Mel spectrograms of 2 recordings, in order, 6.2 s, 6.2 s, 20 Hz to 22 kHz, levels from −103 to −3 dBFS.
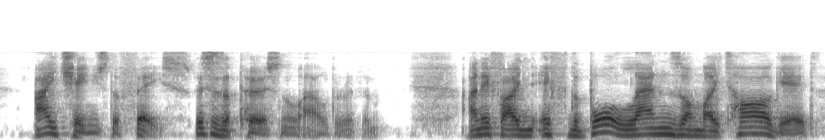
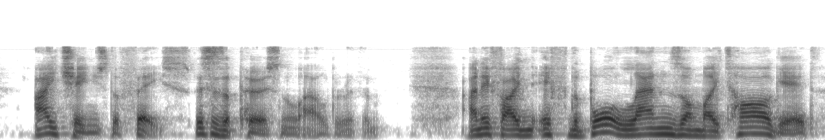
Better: second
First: garbled, watery; badly; nothing above 5.5 kHz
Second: garbled, watery; slightly; nothing above 6.5 kHz

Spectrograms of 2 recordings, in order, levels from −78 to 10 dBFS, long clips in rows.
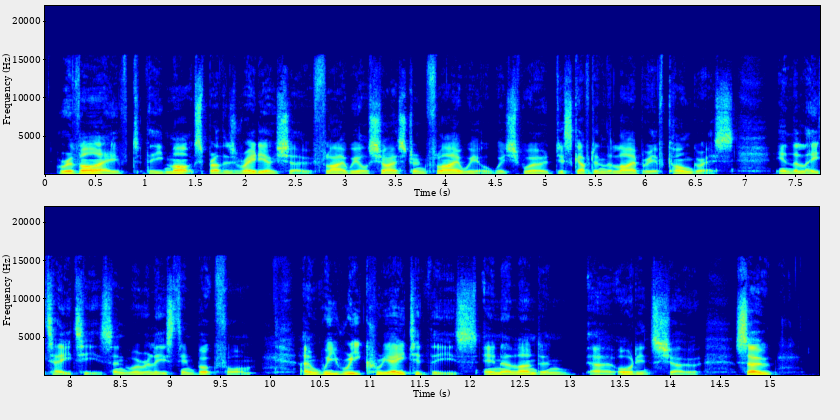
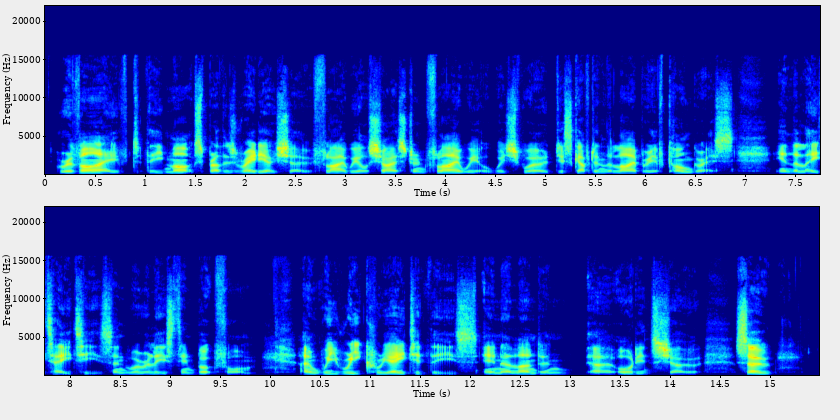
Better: first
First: none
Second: thin; very; fading below 850 Hz

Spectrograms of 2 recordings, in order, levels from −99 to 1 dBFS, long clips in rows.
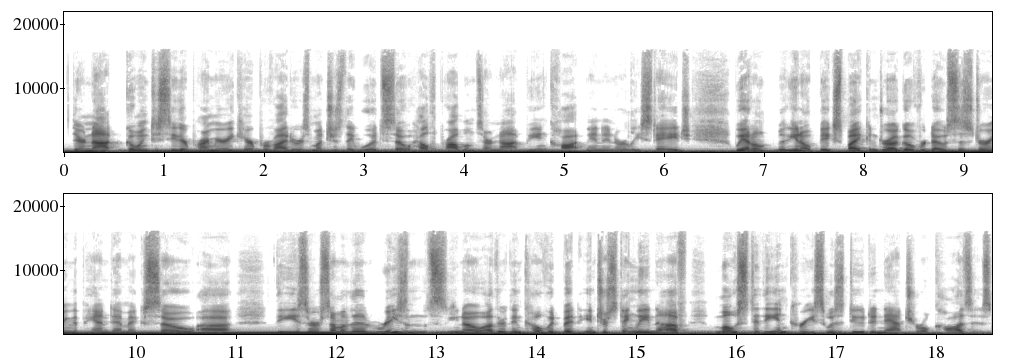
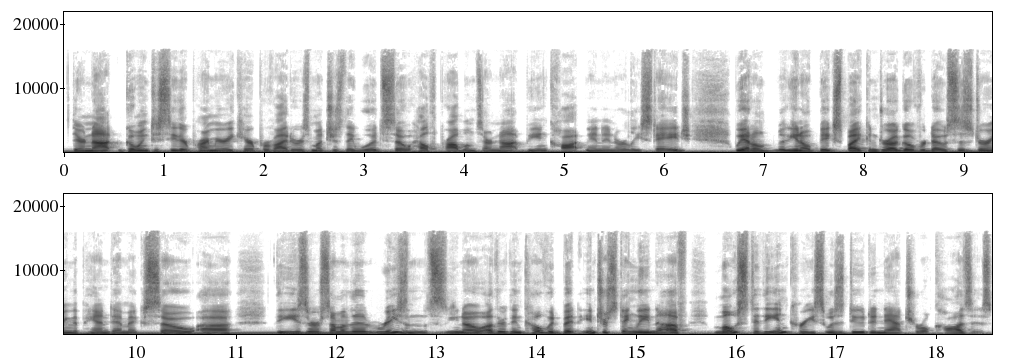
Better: second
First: low rumble; loud; throughout; 6 dB below the speech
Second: low rumble; faint; throughout; 25 dB below the speech

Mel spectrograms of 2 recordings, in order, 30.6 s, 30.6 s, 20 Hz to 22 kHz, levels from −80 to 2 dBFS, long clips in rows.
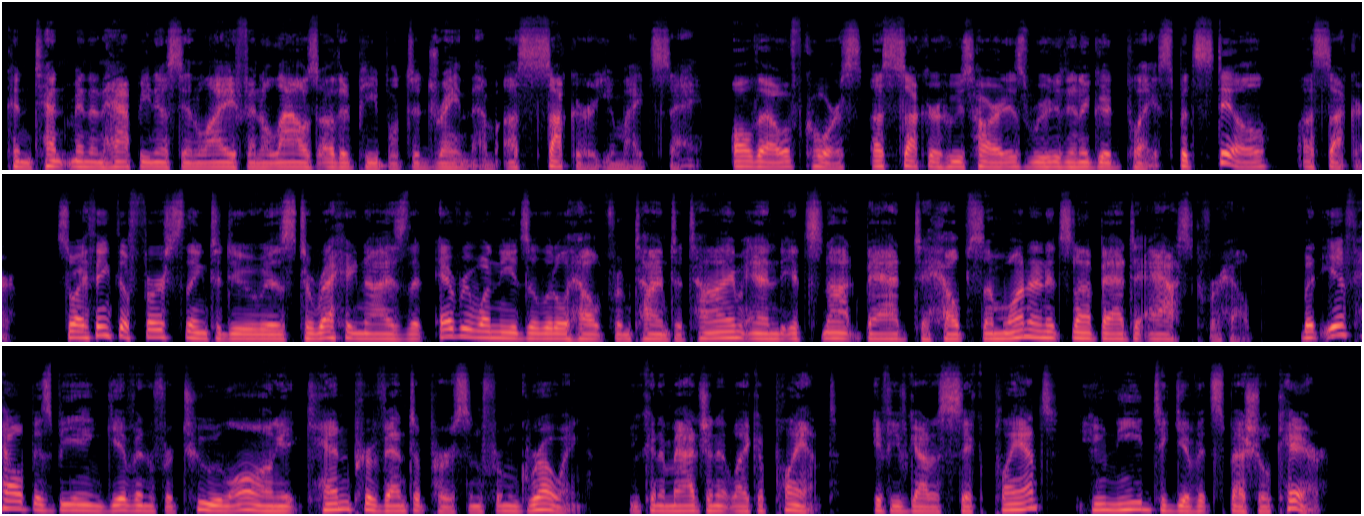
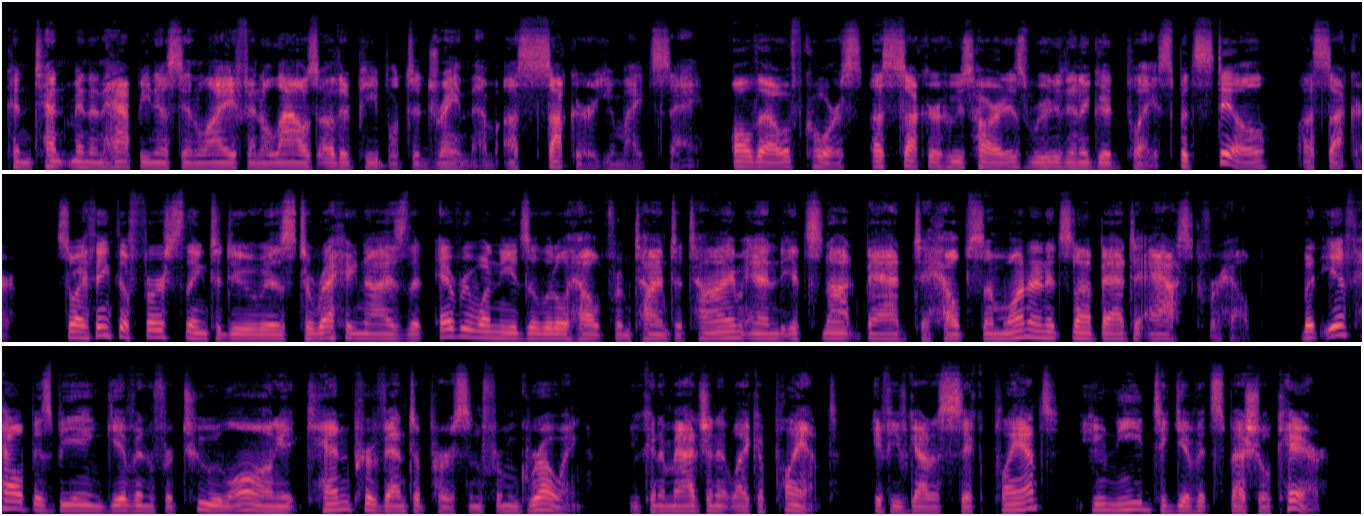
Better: first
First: none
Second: thin; somewhat; fading below 550 Hz

